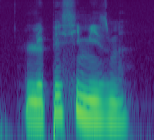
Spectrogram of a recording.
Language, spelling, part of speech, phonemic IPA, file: French, pessimisme, noun, /pɛ.si.mism/, Fr-pessimisme.ogg
- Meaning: pessimism (general belief that bad things will happen)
